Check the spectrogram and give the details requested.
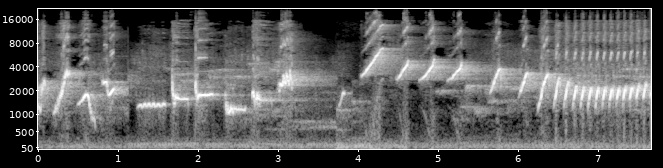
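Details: Forest-style singing by a white-rumped shama that keeps varying its phrases: bright rising and falling whistles, a brief pause, then quick stepped notes ending in a fast, even trill.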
